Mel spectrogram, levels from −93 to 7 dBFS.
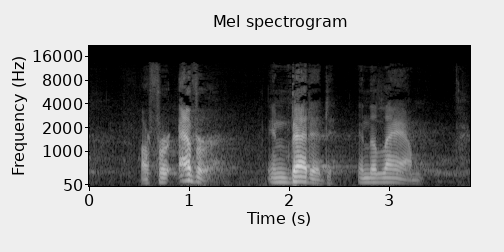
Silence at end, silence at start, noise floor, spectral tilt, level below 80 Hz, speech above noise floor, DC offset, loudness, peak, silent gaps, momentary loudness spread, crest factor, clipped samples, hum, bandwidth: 0.5 s; 0.5 s; -56 dBFS; -6 dB/octave; -62 dBFS; 33 dB; under 0.1%; -24 LUFS; -2 dBFS; none; 20 LU; 22 dB; under 0.1%; none; 13 kHz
